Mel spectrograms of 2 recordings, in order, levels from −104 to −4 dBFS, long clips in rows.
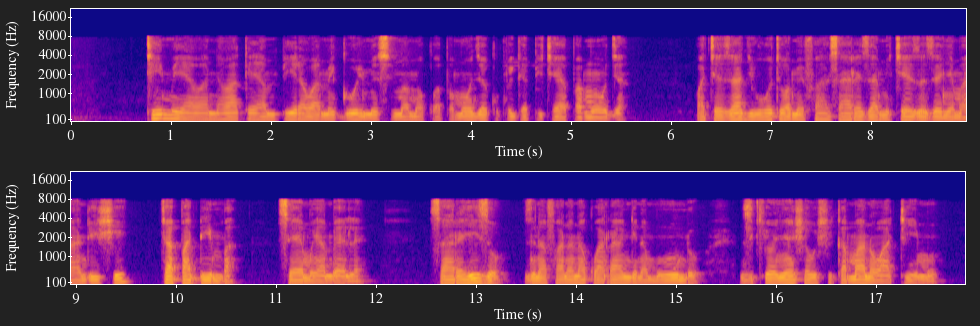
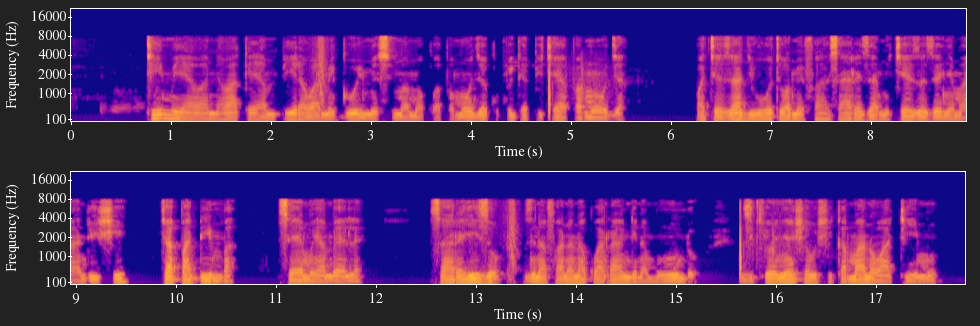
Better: first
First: none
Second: noise reduction (classical method spectral subtraction)

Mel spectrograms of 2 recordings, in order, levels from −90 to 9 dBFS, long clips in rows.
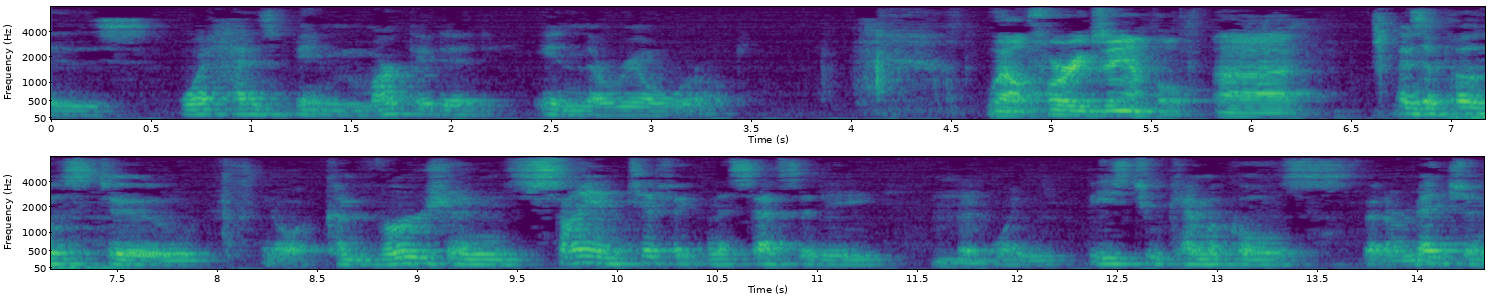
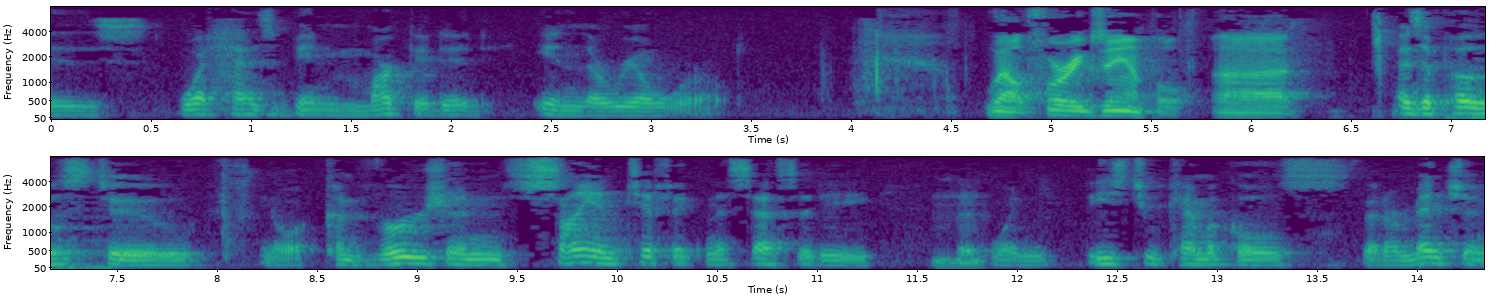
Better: second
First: room echo; dies away in 0.3 s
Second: none

